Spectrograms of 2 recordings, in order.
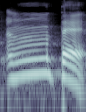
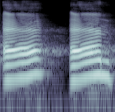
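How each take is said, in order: First: The word opens with a short, clipped vowel. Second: The vowel is drawn out before the nasal sound. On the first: The speaker calls it wrong. "ऐसे नहीं बोलेंगे अंत" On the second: The speaker calls it right. "इसको एंत बोलेंगे"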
